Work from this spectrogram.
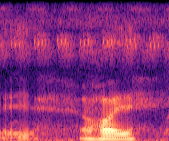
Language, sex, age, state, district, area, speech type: Assamese, male, 30-45, Assam, Goalpara, urban, spontaneous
